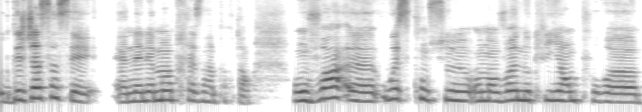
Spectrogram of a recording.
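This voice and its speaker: Moderate pace and fairly high pitch in a normal speaking voice from a woman. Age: 30s. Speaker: tour operator executive. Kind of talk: interview.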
